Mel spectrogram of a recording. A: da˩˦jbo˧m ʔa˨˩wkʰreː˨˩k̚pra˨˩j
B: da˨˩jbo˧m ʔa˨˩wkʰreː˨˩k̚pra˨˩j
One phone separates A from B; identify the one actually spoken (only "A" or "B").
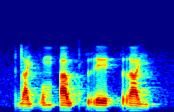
A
